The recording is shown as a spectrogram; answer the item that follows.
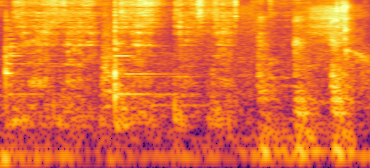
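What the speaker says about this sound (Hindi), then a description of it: "इन तीनों को थोड़ा सा मिक्स करेंगे" A spoon scrapes and clinks as fenugreek, coriander and nigella seeds are mixed in a bowl, giving short gritty rustles and taps, close and fairly soft, with no talking.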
